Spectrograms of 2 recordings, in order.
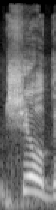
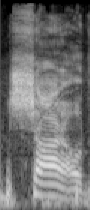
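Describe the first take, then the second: First: Put-on Childe with a short i, like chilled; name said Childe. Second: Put-on child with a long i, as the word for a kid; name said child. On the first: Narrator telling listeners how he says the name, Childe as chilled. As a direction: say Childe as chilled, not like a kid. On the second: Narrator naming the pronunciation he rejects, child as kid. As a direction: say child like a young kid, the way he avoids. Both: Shown as a demonstration. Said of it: "I'm not gonna call him child".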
